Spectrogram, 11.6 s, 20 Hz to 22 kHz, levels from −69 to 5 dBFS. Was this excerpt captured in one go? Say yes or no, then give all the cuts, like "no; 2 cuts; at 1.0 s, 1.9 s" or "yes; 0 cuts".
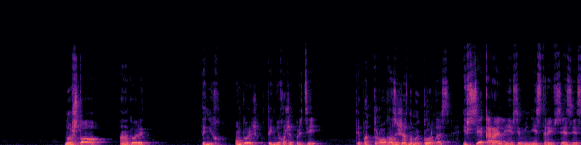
yes; 0 cuts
